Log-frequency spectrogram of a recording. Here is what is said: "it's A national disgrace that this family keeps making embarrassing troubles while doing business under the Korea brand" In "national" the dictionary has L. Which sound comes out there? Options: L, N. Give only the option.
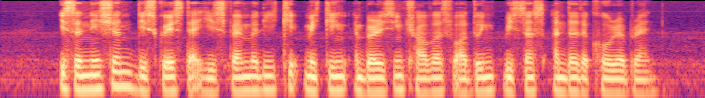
N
